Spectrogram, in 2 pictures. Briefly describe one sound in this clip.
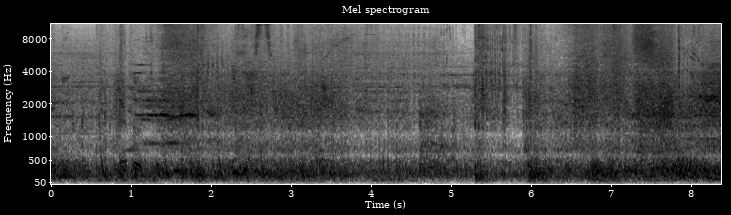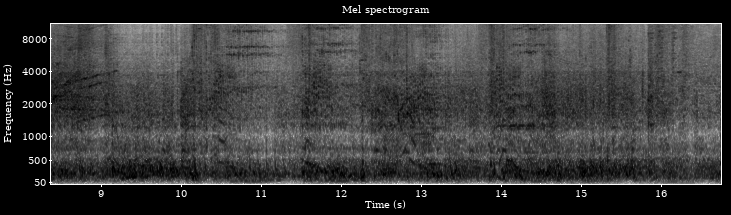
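Arrows whoosh and strike with sharp electric crackles.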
